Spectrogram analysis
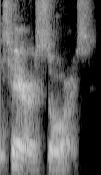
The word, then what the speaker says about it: Pterosaurs: Let's start with the name Pterosaurs. I'm saying T, the Pterosaurs, right? But if you see the word, it starts with a P. The P is silent.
